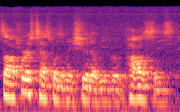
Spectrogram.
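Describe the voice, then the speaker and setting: Amid noticeable background noise and audible room echo, a man of medium pitch speaks at a fairly quick pace. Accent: American. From US South, central Georgia. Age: 50s. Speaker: civil rights organization leader. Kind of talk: interview.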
